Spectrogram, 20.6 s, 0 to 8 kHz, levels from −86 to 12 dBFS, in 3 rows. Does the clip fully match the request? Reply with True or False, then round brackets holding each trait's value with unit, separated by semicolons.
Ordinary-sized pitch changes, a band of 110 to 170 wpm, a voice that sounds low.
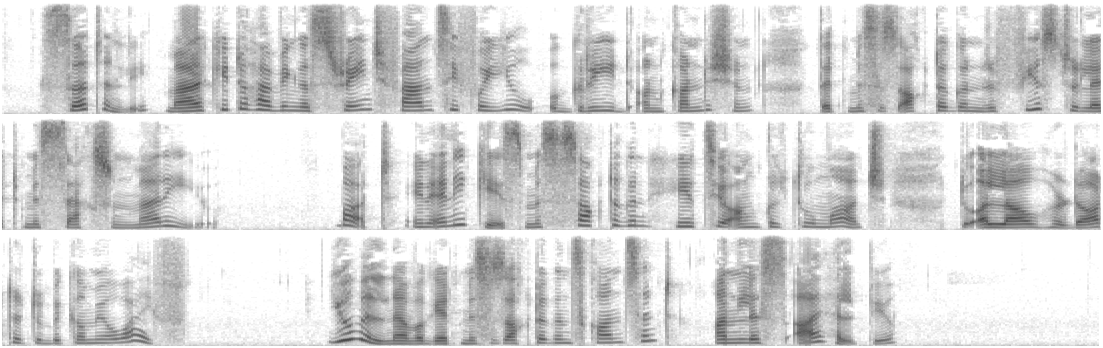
False (4.7 semitones; 150 wpm; 255 Hz)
